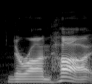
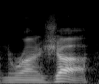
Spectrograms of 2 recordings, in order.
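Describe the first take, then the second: First: The name is said with a Spanish pronunciation. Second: The name is said with an English pronunciation. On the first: This is how the person herself says it. The speaker calls it right. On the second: This is not how the person herself says it. The speaker calls it wrong. "instead of"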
